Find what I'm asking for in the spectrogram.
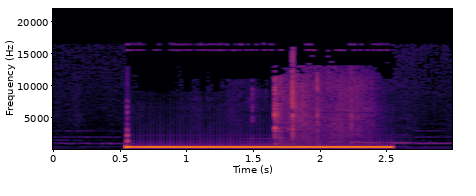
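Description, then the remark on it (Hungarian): A single loud, steady telephone ringing tone from a caller's phone sounds on the phone line for about two seconds, then cuts off abruptly. Only faint background noise accompanies it, and no one speaks. “Nem tudom, hogy van-e valaki a vonalban, akinek csöng a telefonja, akkor legyen szíves letenni és újra hívni.”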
